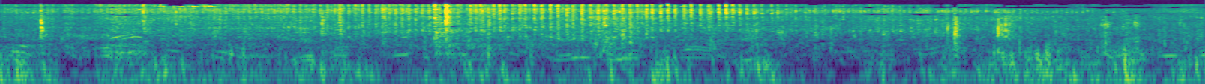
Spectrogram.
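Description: Wind buffeting the microphone in a fluctuating low rumble, with faint spectators' voices and a few light clicks over it.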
